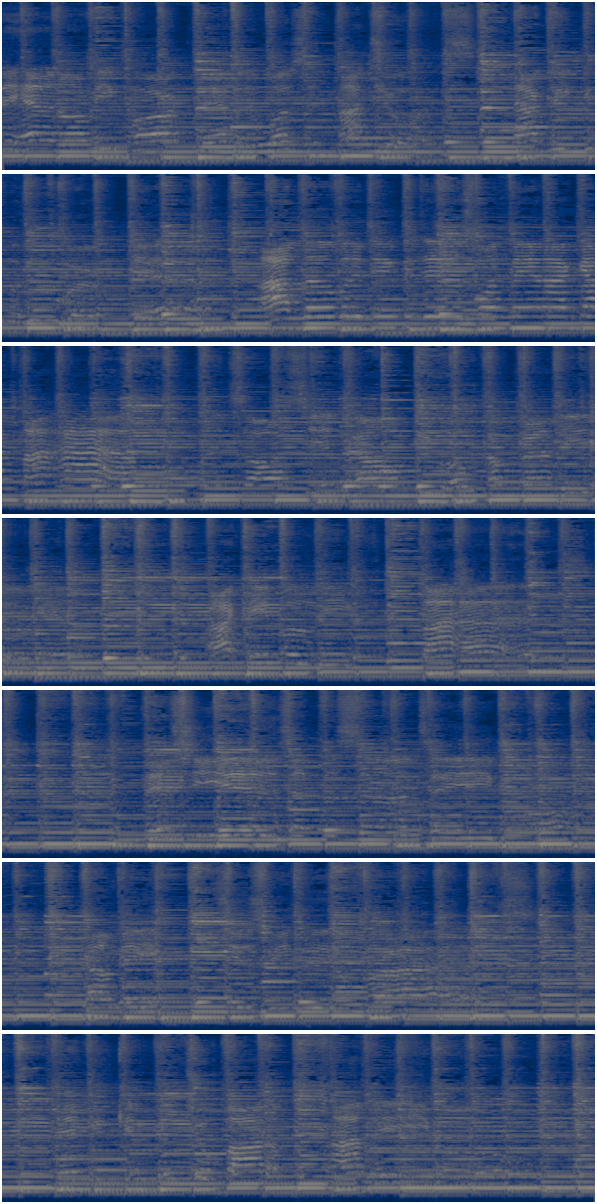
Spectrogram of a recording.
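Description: Acoustic guitar strumming chords under a fast picked mandolin melody, an instrumental break in a country-style song with no singing.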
